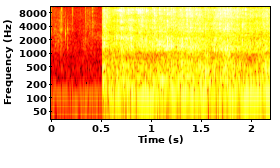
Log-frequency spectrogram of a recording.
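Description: Shopping cart rolling down a supermarket aisle, a steady rumble and rattle that cuts in abruptly about half a second in.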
